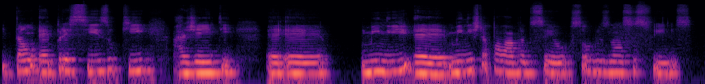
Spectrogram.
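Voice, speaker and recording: A woman's voice: mid-range voice, a little slow, far from the mic. A woman telling a church testimony as a podcast guest, acting out the people in her story. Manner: animated storytelling, acts out quotes. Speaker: guest, children's ministry worker. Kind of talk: testimony in casual chat.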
